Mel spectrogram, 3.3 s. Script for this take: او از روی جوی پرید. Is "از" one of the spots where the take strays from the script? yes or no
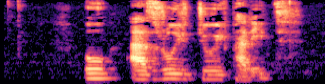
no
